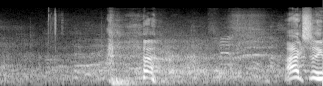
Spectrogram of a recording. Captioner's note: laughing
